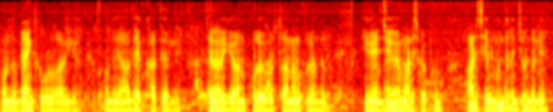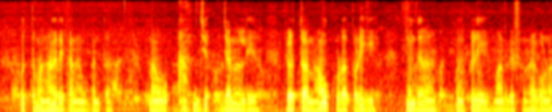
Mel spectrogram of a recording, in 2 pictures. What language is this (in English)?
Kannada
